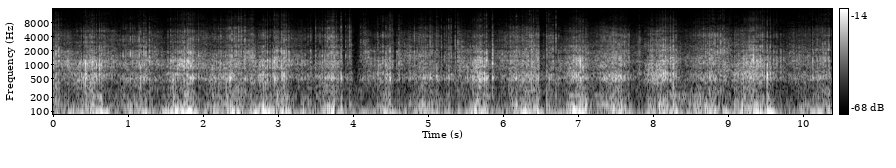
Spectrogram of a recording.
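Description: Short fingernails slowly scratch a black oval sunglasses case, a hollow rigid shell covered in textured fabric. The result is a soft, continuous raspy scraping that swells and fades with each stroke over a steady low rumble.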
